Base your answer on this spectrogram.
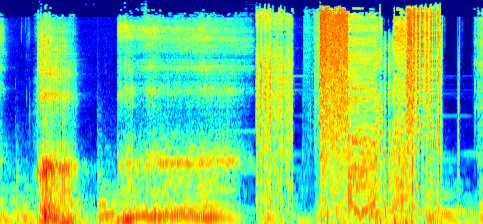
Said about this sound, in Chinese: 他打开电视，想看看正在播出什么节目，但他实在太累了，只听到电视发出沙沙的声音，就呼噜呼噜的在沙发上睡着了。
